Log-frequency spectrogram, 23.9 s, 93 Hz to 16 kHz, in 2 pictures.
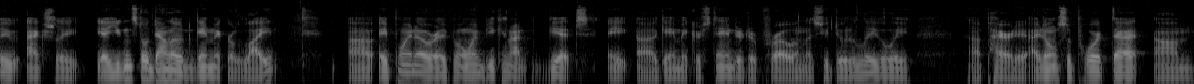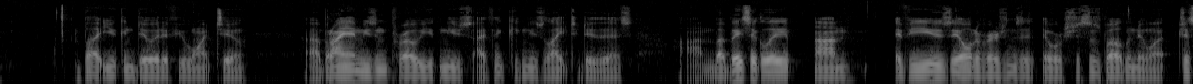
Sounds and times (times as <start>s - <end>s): Speech: 0.0s - 2.8s, 3.4s - 9.1s, 9.7s - 12.0s, 12.6s - 14.4s, 15.0s - 23.8s.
